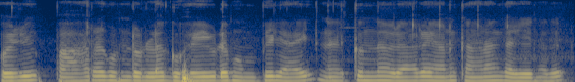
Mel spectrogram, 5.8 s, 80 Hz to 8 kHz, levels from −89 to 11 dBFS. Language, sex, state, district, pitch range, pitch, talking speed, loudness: Malayalam, male, Kerala, Kollam, 140-150 Hz, 145 Hz, 95 wpm, -22 LUFS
